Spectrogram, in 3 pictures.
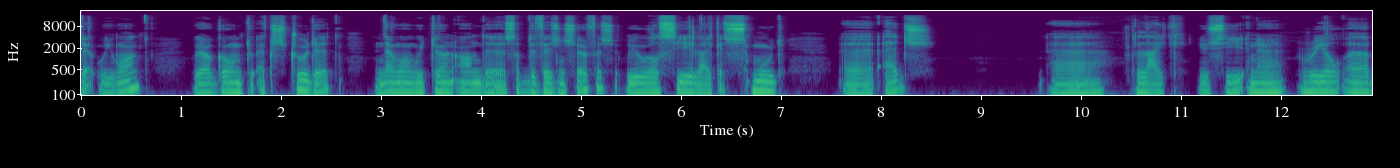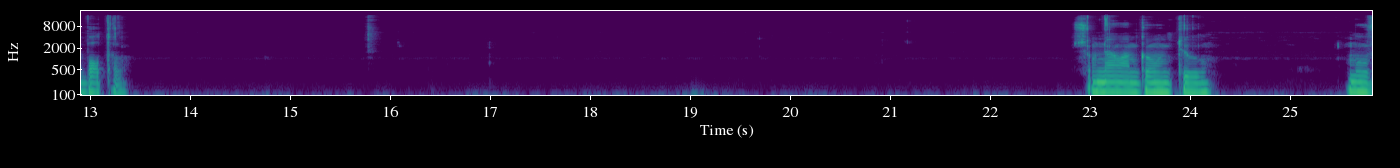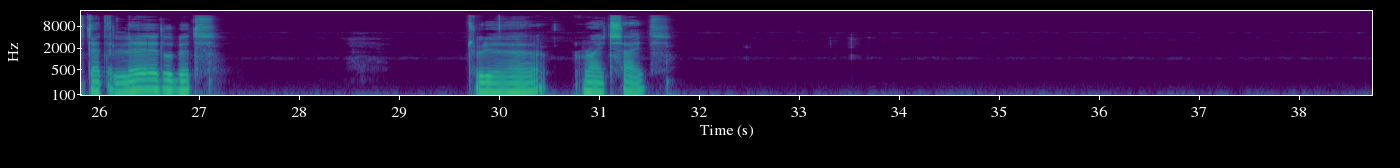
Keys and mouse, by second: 0.5 a, 1.0 ctrl+middle click, 2.0 shift+middle click, 3.3 b, 5.8 g, 8.8 a, 9.5 b, 12.3 g, 16.7 ctrl+middle click, 18.7 ctrl+middle click, 23.2 ctrl+middle click, 23.2 shift+z, 23.7 ctrl+middle click, 25.3 a, 26.1 z, 28.1 shift+z, 29.0 shift+z, 29.7 b, 32.5 g, 35.9 g.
